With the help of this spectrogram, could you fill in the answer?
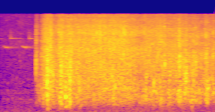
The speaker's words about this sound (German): Mit lautem Geplatsche landet Max in einem Fluss.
